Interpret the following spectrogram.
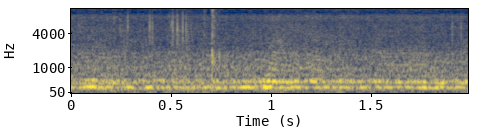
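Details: Honey bees in a beekeeper's apiary on 28 April, described as having gone crazy, swarming around a hive entrance: a dense, steady low hum with a strong fundamental and a clear overtone, unbroken throughout, with faint rustling above.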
